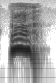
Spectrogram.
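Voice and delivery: short, loud, high-pitched "woo"; high whoop. Real, not acted. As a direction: let out a sudden high whoop. Preacher's whoop after a warning.

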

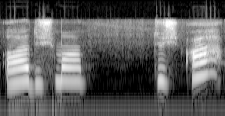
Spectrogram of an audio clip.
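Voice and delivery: jolted loud cry at a sudden enemy; startled shout. Real, not acted. Gamer startled by an enemy, loud cry. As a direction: yelp as the enemy pops up.

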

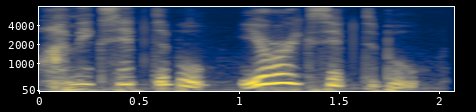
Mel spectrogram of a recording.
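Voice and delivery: ordinary talk

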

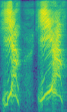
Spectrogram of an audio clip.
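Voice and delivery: high squealing yeah yeah; excited squeal. Real, not acted. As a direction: squeal with hope. Chest opening, hoping for key.

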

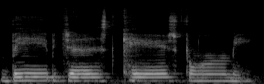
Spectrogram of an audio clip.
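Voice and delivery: put-on slow "Baby just cares for me", weight on each quarter note; swung quarter notes. Shown as a demonstration. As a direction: lay every word on the quarter note. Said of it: "the title already is swinging".

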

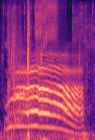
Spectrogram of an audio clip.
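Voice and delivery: high loud excited chant; excited cheering. Real, not acted. Excited over game achievement.

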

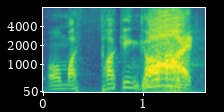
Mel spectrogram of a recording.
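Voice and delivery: slow build to a shout; exasperated shout. Real, not acted. Gamer after a failed play, exasperated shout. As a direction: drag it out, exploding at the end. Frustrated at failure.

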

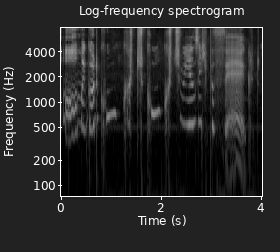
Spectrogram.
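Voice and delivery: very high, whispered squeal, slow at the end; squeaky whisper. Real, not acted. About the moving kitten, high whispered squeal.

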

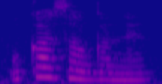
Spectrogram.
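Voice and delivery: normal talking voice

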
